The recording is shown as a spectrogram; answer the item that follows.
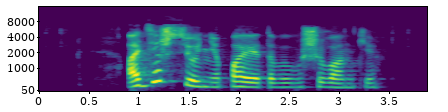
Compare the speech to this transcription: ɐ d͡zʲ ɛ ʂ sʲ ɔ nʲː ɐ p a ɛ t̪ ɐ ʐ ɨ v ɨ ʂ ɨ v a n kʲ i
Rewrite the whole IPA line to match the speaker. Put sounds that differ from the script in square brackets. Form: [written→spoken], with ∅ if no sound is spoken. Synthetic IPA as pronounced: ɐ d͡zʲ ɛ ʂ sʲ ɔ nʲː ɐ p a ɛ t̪ ɐ [ʐ→v] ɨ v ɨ ʂ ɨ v a n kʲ i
